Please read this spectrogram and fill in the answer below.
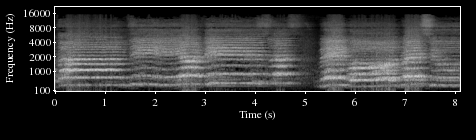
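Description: Background music: a choir singing long held notes, breaking off briefly about five seconds in.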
